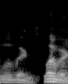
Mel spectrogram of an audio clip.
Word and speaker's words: Woburn: Come on, Woburn.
